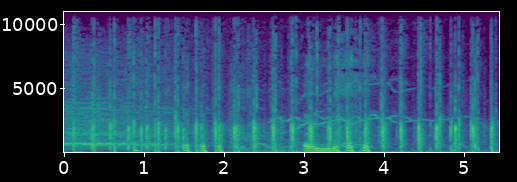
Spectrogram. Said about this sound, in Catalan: Se mereix un aplaudiment.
